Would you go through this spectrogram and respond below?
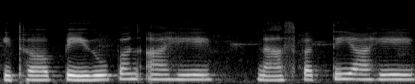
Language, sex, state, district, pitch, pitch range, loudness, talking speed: Marathi, female, Maharashtra, Gondia, 225 Hz, 205-230 Hz, -17 LUFS, 85 wpm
